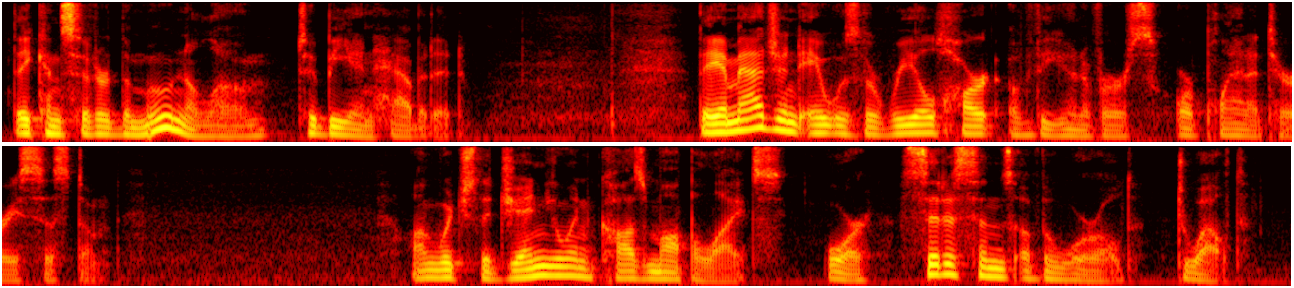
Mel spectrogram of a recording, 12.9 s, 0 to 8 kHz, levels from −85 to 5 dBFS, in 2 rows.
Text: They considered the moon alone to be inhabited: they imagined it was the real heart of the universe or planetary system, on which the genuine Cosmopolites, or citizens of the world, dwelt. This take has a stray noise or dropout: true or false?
false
